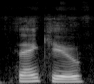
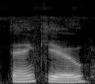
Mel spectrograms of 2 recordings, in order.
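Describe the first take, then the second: No difference in how they are said.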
